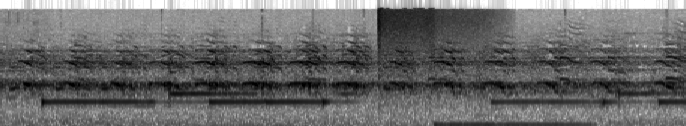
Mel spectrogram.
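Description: seagull calling

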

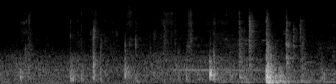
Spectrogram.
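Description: door being closed

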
